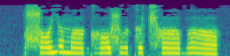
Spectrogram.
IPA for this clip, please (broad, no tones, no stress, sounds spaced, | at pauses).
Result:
s ɔ j ə m ʌː ɡʱ ɔ sʷ əː k ə t͡ʃʰ ʌː b ʌː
